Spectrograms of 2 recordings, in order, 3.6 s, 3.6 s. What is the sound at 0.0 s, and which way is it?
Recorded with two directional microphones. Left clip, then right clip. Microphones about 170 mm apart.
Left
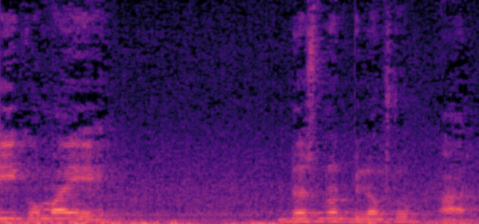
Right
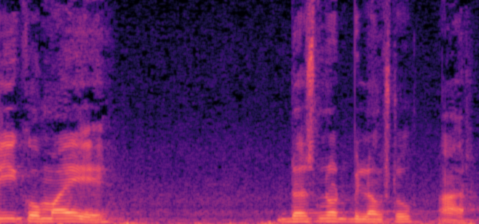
Mantra, 65° right (ahead or behind).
